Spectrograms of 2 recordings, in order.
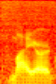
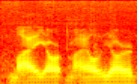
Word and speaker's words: Maillard: to pronounce the word Maillard reaction. Maillard reaction. She said, it sounds to me like my yard.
